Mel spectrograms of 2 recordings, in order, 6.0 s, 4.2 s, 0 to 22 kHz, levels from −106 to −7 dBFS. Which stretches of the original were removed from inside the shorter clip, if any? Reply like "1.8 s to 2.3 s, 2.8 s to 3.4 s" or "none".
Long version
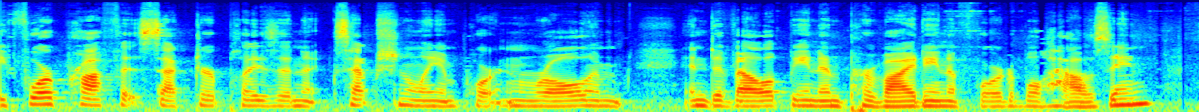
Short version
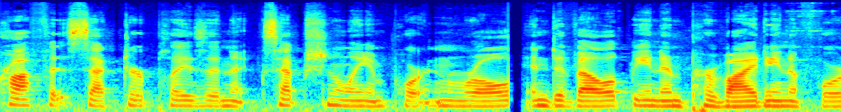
2.9 s to 3.4 s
